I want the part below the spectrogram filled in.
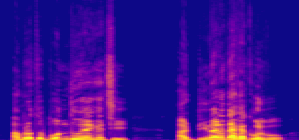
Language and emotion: Bengali, happy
